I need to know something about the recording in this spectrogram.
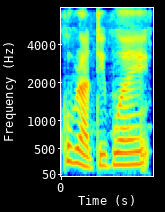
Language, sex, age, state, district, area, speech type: Assamese, female, 18-30, Assam, Dibrugarh, rural, spontaneous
